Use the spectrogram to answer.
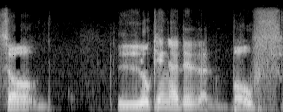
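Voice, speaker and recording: Lively intonation and a bright, sharp tone mark this voice with a French accent, the sound dry and close with no echo. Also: man. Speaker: speech translation expert. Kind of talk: webinar Q&A.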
